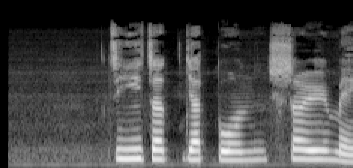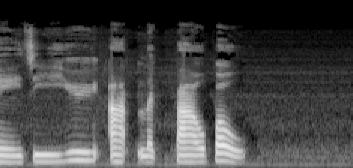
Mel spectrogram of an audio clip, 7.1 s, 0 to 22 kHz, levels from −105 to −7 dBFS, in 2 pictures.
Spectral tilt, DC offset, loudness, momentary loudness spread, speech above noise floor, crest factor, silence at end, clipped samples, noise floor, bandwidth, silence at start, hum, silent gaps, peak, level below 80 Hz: -5 dB/octave; under 0.1%; -21 LUFS; 10 LU; 38 dB; 20 dB; 1.1 s; under 0.1%; -58 dBFS; 12 kHz; 1.1 s; 50 Hz at -50 dBFS; none; -2 dBFS; -74 dBFS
